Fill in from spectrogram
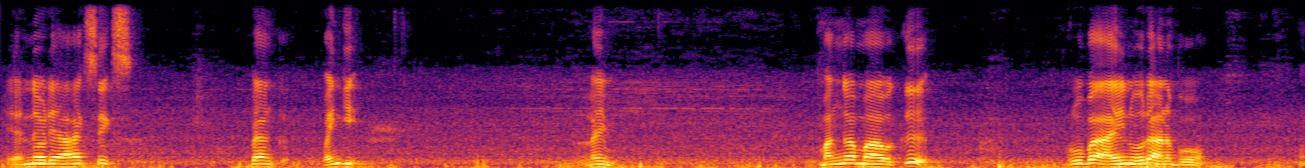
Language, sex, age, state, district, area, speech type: Tamil, male, 60+, Tamil Nadu, Dharmapuri, rural, read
